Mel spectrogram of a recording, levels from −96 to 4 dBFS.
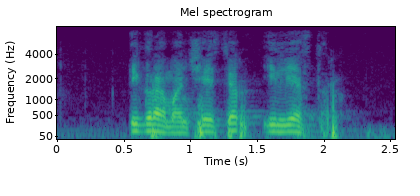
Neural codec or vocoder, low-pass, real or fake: none; 7.2 kHz; real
